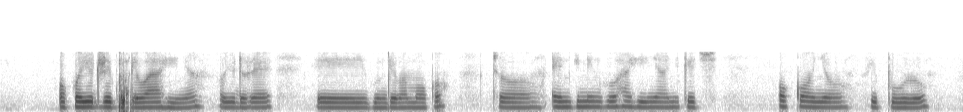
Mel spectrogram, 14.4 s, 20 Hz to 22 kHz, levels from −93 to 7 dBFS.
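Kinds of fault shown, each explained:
GSM full-rate codec: The speech runs through the original GSM full-rate codec for the whole clip, which fits a 13 kbps stream. This codec models the vocal tract as a filter. It then drives that filter with regular pulses, keeping only every third excitation sample. Nothing above 4 kHz gets through. Here the damage is plainly audible. The speech sounds buzzy and gravelly throughout, and the top end is dull.
GSM bit errors: Two short bursts of GSM bit errors break the speech, from 1.78 to 2.04 s and from 6.55 to 6.63 s. Flipped bits corrupt the decoder's filter, pitch or gain values. Each hit frame then has a bent spectrum or a sudden level jump. The first burst is longer and harsher, with squawks, pops and gargling. The second is brief. Both fit a few percent of bits flipped.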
